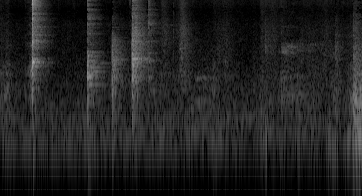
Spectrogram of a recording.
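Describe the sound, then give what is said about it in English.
Metal clanks of a lid being taken off a pan in a kitchen: a few sharp, bright clangs close together in the first two seconds, then softer rattles and knocks. “Now I'm just about to put the beans into the pan. Oops. If I can get the lid off,”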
